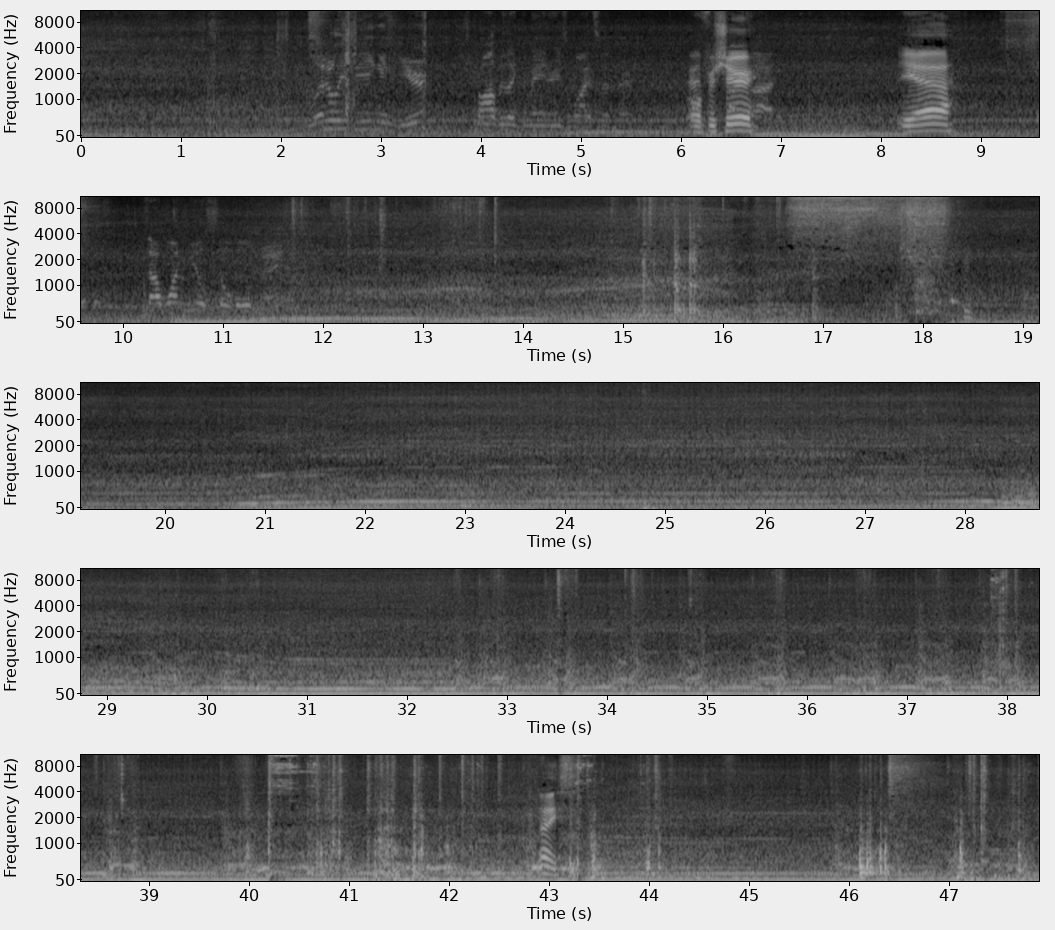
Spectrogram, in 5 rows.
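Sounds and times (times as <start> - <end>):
truck engine drone: 0.0 - 47.9
car scraping over concrete: 1.0 - 5.3, 9.2 - 18.6, 22.5 - 47.9
loud air hiss: 9.2 - 9.8, 16.6 - 18.4.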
